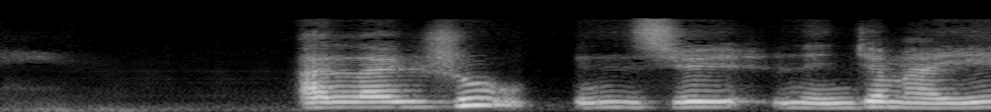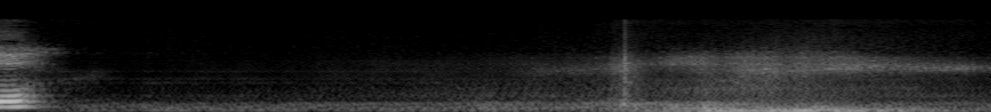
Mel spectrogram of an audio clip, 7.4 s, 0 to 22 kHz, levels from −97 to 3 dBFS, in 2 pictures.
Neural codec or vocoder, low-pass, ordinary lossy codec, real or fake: codec, 24 kHz, 0.5 kbps, DualCodec; 10.8 kHz; MP3, 48 kbps; fake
